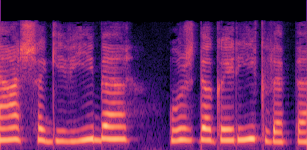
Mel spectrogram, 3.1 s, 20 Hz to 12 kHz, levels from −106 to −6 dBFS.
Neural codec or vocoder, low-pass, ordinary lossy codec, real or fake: codec, 16 kHz, 2 kbps, FunCodec, trained on LibriTTS, 25 frames a second; 7.2 kHz; MP3, 48 kbps; fake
